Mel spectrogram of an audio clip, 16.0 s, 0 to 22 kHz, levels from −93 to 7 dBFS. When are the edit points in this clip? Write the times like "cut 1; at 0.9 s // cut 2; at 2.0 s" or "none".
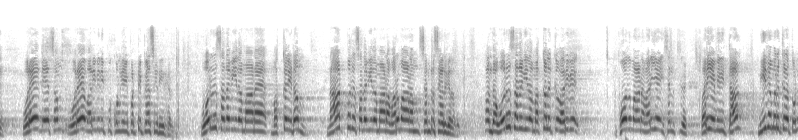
none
